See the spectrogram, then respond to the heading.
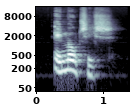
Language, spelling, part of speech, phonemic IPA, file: Dutch, emoties, noun, /eˈmo(t)sis/, Nl-emoties.ogg
- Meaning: plural of emotie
